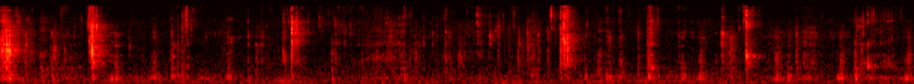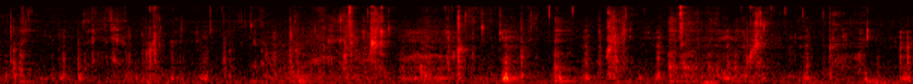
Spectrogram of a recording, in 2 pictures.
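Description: A person chewing and gnawing smoked turkey leg meat off the bone, with irregular short smacks and clicks of the mouth.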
